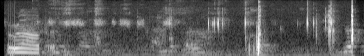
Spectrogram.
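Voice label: "rub", spoken word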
